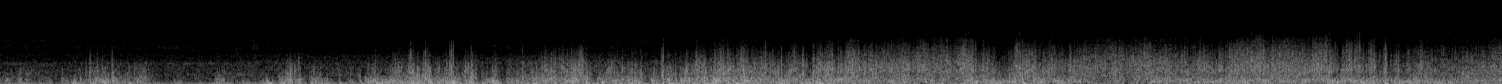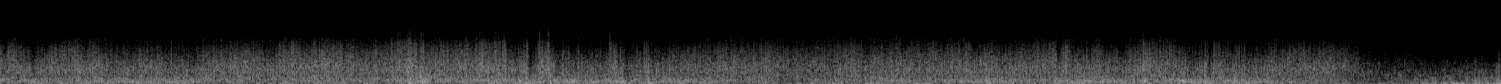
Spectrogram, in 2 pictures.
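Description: Wind rushing over the microphone together with the road noise of a moving car, growing louder about four seconds in and easing off near the end.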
